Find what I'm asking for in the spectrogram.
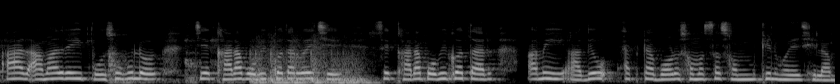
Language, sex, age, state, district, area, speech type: Bengali, female, 45-60, West Bengal, Nadia, rural, spontaneous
